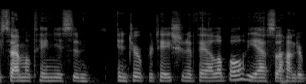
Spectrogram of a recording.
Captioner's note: speaking French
